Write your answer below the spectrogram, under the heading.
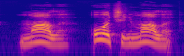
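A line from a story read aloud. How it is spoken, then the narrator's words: Displeased growl. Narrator (Russian): прорычал недовольный Алан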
